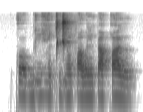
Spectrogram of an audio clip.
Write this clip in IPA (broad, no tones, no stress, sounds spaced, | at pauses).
k o b i ɦ ẽ c d͡ʒ õ f ɑ w ĩ p æ qʷ ɯ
